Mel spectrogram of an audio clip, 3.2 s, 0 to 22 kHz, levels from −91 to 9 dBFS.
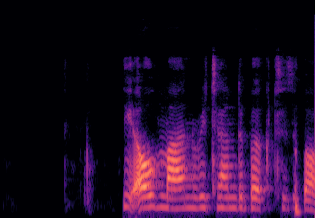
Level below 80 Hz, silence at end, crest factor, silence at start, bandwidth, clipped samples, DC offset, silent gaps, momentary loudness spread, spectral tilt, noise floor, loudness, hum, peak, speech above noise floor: -74 dBFS; 0 s; 20 dB; 1.25 s; 8 kHz; under 0.1%; under 0.1%; none; 14 LU; -6.5 dB/octave; -57 dBFS; -22 LUFS; none; -4 dBFS; 35 dB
